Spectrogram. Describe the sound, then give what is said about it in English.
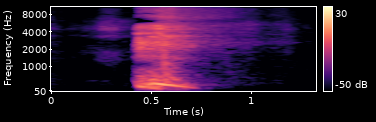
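A single throat clearing from someone with a sore throat: a soft intake of breath, then an abrupt, loud, raspy burst with a low gravelly rumble that trails off over about a second. No talking. “Sorry that I keep on clearing my throat.”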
